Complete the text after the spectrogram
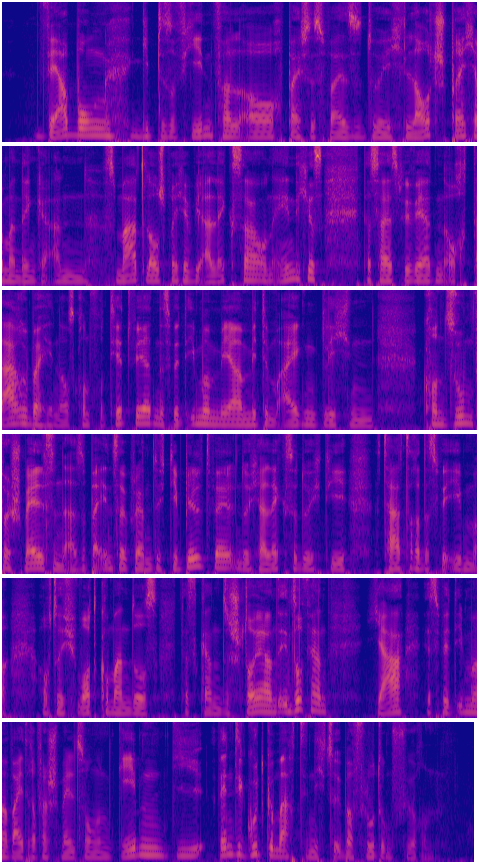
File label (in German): werbung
